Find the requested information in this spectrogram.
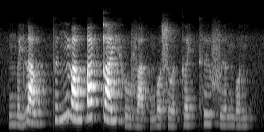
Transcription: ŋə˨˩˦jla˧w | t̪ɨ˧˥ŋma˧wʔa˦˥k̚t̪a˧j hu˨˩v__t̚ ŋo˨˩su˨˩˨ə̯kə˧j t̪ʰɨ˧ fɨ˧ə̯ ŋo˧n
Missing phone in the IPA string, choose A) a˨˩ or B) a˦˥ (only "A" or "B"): A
